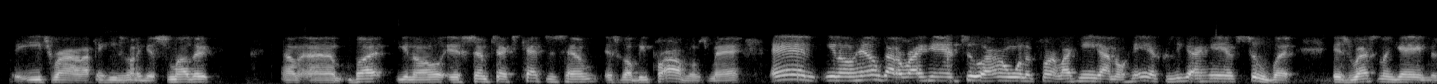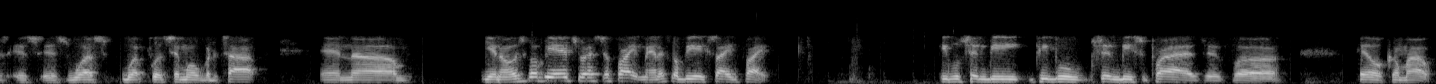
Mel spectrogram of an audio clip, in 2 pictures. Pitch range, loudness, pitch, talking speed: 105-145 Hz, -22 LUFS, 120 Hz, 195 wpm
